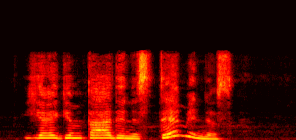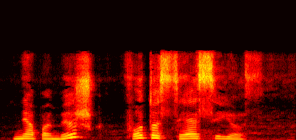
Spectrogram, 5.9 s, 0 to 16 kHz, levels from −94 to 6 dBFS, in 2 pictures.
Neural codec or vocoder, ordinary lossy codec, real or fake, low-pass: vocoder, 22.05 kHz, 80 mel bands, Vocos; AAC, 64 kbps; fake; 9.9 kHz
